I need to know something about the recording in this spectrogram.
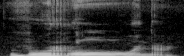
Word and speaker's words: ворона: і шостий о голосний поставимо наголос ворона наголос на другий склад давайте порівняємо друковану та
